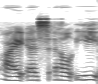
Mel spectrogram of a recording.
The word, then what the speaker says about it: isle: And also ISLE, as in an island, isle.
